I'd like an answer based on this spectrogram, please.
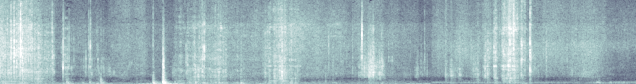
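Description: Irregular knocks, scrapes and clatters of objects being handled, with one loud thump about two seconds in; a faint steady low hum sets in past the middle.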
